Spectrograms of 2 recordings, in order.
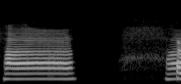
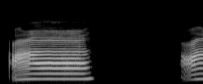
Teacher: Lebih turun ke bawah dibanding dengan huruf ha. Kalau huruf ha, dia lebih naik dari huruf ain.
